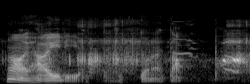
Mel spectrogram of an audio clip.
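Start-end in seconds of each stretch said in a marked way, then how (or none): 1.2-2.4 high, slow, loud panicked cry that they kill; panicked yelp. Real, not acted. Gamer yelling at polar bears in panic. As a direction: shriek it out as the bears close in.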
